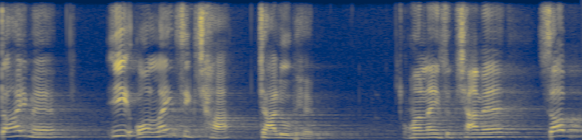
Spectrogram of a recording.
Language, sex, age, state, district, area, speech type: Maithili, male, 30-45, Bihar, Madhubani, urban, spontaneous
